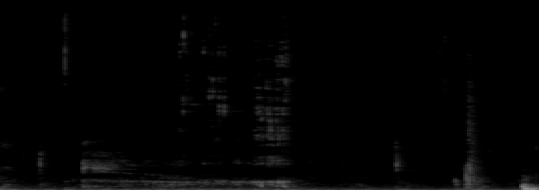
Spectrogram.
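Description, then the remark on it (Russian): A person pours water for himself into a glass, a short gurgling trickle that fades into a few drips, followed by a dull thump at the end. No one speaks. “Так, мне надо водички себе налить.”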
